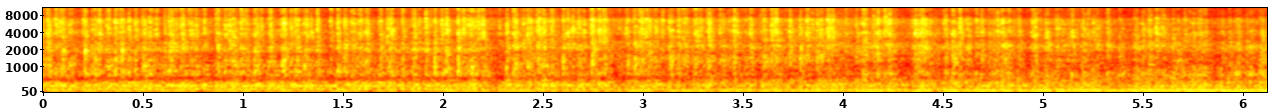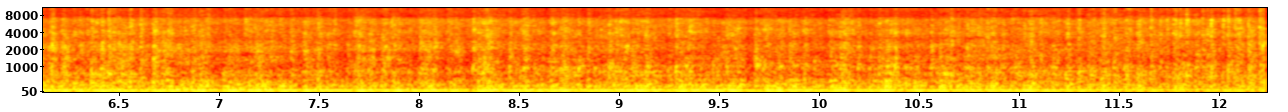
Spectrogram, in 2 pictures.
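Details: 1969 Camaro V8 with eBay heads, raised runners, Holley Street Dominator, 600cfm Holley, 12-601-4 cam kit, full-length headers, idling a few minutes: lumpy loud rumble with uneven ticking about three or four a second; cause unclear.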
